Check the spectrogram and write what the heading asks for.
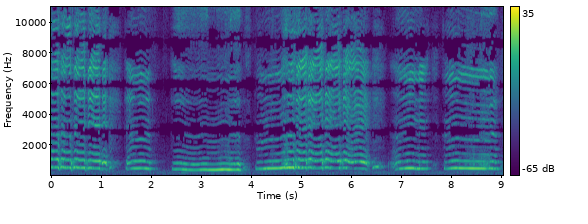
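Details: Infant crying: repeated strong, high-pitched wails with short breaths between them, a typical infant cry.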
